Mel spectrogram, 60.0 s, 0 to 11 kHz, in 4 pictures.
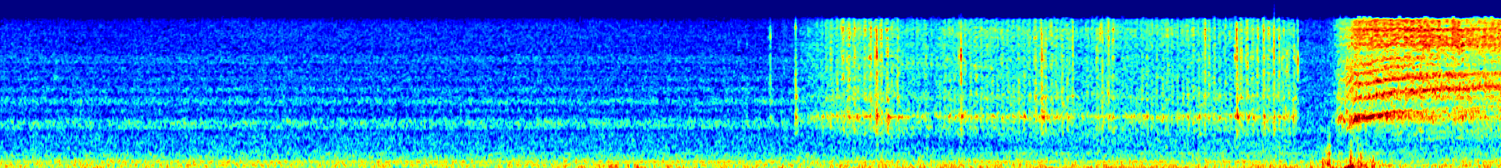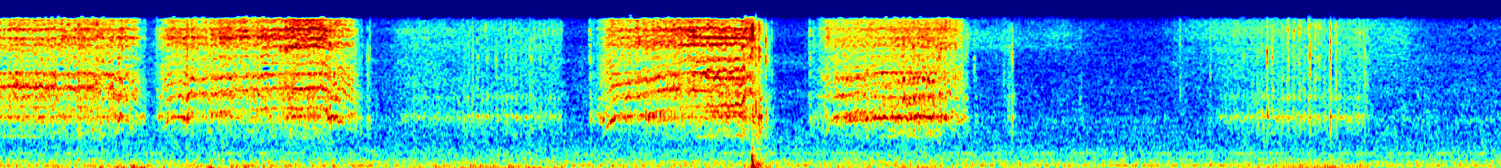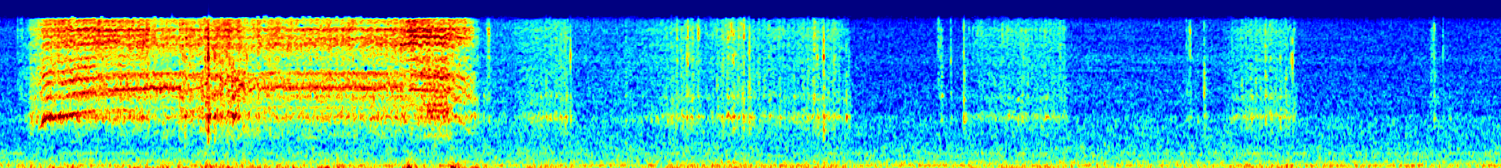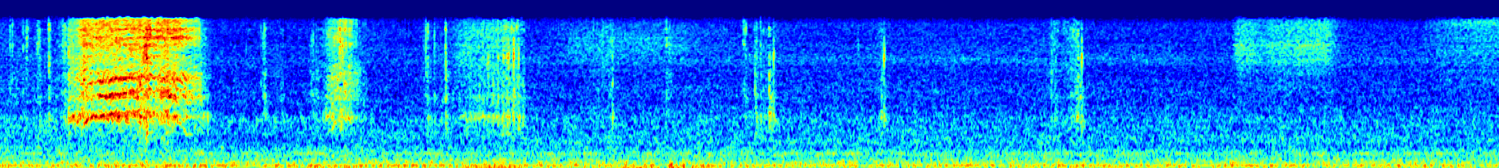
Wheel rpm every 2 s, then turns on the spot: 0, 0, 0, 0, 30, 30, 50, 150, 120, 50, 70, 90, 40, 10, 20, 130, 160, 60, 20, 10, 10, 10, 20, 60, 10, 10, 10, 0, 0, 0.
8-12 18-20 24-30 34-38 40-44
